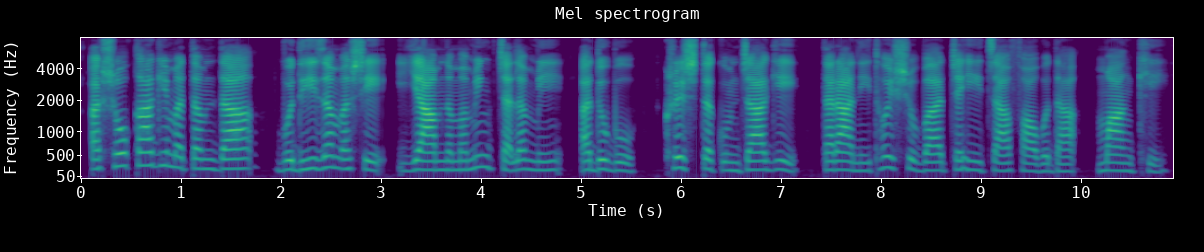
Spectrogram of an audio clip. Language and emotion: Manipuri, neutral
